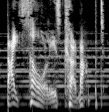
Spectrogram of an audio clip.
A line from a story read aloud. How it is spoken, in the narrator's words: said Harlan Steen, sneering with contempt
